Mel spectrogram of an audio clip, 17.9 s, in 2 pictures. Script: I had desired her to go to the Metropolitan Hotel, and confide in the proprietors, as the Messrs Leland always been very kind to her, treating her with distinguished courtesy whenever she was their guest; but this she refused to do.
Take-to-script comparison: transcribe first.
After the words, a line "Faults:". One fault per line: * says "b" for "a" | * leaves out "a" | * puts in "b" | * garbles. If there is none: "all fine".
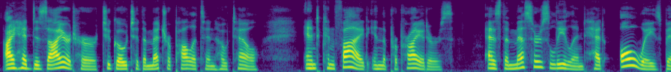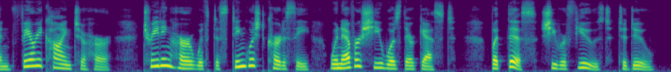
I had desired her to go to the Metropolitan Hotel, and confide in the proprietors, as the Messrs Leland had always been very kind to her, treating her with distinguished courtesy whenever she was their guest; but this she refused to do.
Faults:
* puts in "had"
